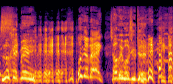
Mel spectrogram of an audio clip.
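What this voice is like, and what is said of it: Evil Batman-style voice. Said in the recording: “It's Batman as like an evil voice.”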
